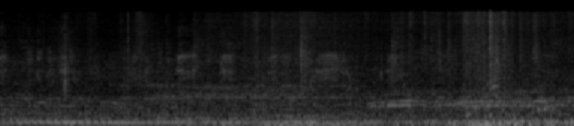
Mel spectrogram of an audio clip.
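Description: Loft pigeons, some males in moult, murmur with low, steady cooing amid faint wing shuffles and rustling, close and continuous while people talk nearby.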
